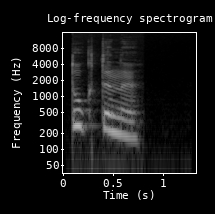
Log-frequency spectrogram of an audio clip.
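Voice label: "туктыны", Komi, female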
